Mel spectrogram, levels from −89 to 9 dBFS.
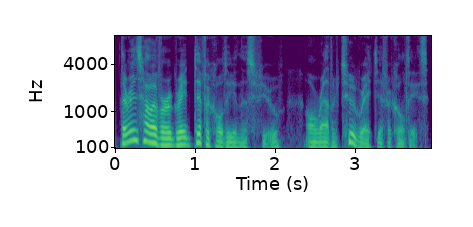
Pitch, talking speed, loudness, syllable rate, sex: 115 Hz, 210 wpm, -19 LUFS, 6.9 syllables/s, male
